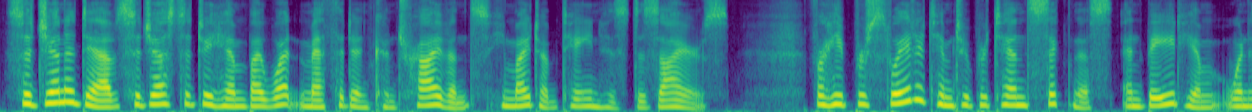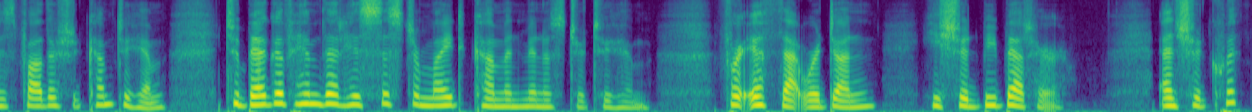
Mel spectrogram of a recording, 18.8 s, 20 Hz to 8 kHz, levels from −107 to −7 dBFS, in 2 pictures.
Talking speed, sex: 195 wpm, female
